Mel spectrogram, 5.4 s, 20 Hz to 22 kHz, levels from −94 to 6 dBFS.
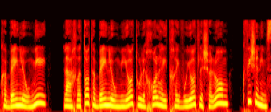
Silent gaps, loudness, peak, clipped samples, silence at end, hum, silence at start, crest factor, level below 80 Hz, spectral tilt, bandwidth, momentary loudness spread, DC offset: none; -20 LUFS; -8 dBFS; under 0.1%; 0 s; none; 0.05 s; 12 dB; -48 dBFS; -6.5 dB/octave; 12 kHz; 6 LU; under 0.1%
